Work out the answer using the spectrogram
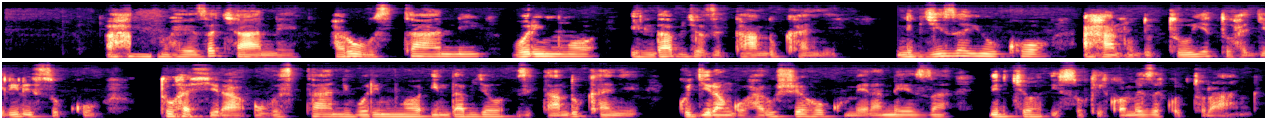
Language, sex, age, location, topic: Kinyarwanda, male, 25-35, Kigali, agriculture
